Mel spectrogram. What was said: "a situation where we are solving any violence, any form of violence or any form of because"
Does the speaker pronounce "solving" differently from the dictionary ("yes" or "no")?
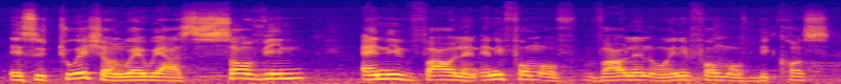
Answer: yes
